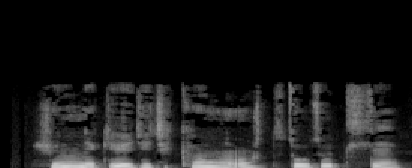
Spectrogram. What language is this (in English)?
Mongolian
